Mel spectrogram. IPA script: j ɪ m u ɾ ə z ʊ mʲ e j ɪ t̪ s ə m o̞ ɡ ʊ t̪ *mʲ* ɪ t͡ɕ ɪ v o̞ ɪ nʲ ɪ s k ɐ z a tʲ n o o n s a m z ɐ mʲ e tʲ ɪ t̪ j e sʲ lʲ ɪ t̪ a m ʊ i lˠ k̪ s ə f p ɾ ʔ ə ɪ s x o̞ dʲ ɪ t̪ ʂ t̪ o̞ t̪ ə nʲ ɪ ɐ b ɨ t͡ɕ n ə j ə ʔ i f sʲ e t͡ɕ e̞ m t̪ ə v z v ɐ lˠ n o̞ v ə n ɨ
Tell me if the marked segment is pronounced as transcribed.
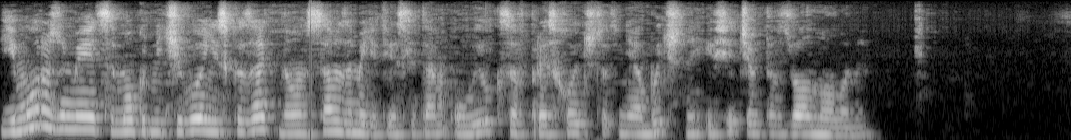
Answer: no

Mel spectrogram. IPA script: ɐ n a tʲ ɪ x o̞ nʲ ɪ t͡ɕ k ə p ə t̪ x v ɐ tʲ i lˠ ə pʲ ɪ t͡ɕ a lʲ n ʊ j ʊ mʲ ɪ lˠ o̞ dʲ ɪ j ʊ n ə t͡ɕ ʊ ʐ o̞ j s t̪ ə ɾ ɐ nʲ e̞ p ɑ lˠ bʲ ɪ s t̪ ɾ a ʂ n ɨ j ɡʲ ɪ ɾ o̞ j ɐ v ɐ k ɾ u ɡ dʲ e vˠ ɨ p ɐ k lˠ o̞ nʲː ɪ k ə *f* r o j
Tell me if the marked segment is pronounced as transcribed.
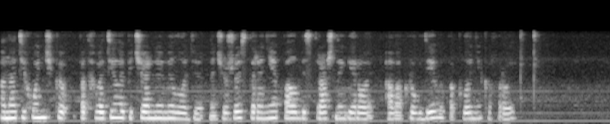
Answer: yes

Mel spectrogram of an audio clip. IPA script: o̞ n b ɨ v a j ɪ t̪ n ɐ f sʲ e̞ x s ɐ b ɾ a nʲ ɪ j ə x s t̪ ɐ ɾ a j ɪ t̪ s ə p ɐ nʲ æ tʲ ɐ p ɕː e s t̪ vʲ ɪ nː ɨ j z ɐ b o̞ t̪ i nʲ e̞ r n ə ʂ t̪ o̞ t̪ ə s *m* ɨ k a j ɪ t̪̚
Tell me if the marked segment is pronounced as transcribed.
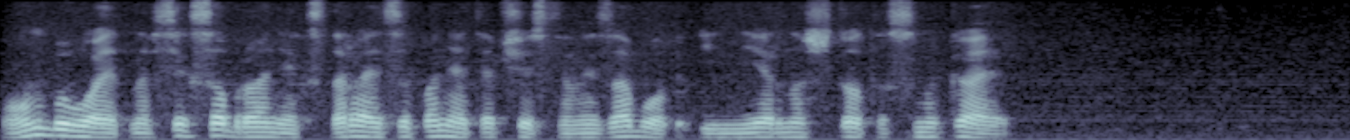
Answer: yes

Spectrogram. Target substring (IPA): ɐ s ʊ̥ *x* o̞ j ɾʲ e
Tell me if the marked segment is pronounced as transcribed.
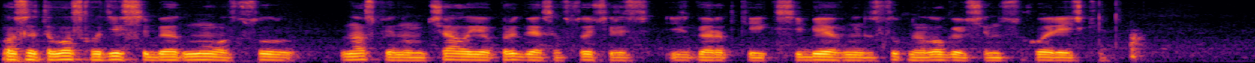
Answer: yes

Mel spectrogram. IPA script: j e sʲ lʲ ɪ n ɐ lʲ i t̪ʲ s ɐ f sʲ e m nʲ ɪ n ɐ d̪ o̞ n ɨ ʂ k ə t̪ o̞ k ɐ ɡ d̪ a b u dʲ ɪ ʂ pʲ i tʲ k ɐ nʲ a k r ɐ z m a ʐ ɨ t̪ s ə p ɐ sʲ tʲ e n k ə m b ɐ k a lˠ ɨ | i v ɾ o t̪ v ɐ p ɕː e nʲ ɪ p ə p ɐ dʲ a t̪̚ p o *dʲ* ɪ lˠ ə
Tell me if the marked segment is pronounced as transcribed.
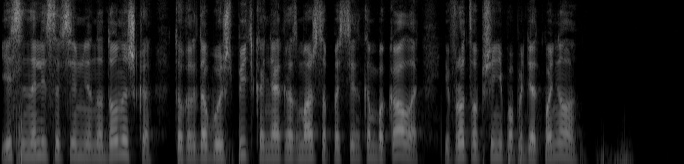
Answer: no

